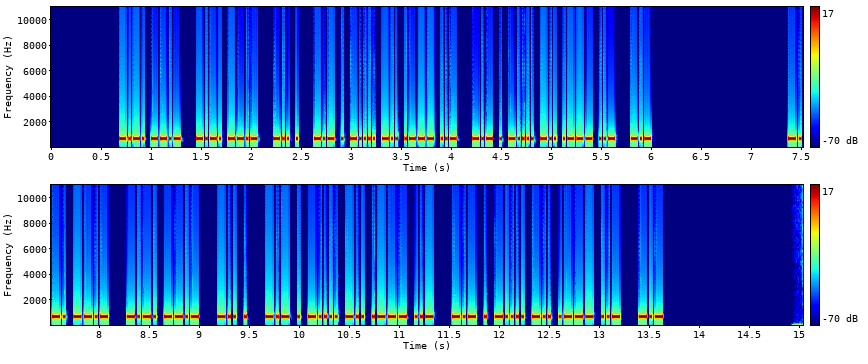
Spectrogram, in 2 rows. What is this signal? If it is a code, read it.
Morse code, heard as a keyed tone, about 57 wpm, 700 Hz. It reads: CQ CQ DE KE6DJU KE6DJU K CQ CQ DE KE6DJU KE6DJU K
